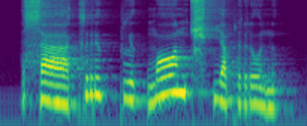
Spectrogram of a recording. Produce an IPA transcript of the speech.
saː˨˩krɯ˦˥k̚plɯ˨˩k̚mɔː˥˩n t͡ɕʰi˨˩a̯pro˨˩n

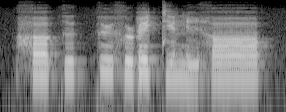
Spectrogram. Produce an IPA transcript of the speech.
hʌː˨kɨ˨˦kːy˦ xy˨˦ɽe˦ tʲə˨˦ni˨hʌː˦

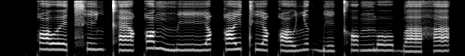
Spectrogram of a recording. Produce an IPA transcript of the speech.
qoːe̯t͡sʰiʎkʰæqo ŋ͡miː qitʰi qoʎə ɡ͡bikʰɔ ŋ͡moːbaha

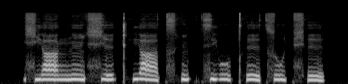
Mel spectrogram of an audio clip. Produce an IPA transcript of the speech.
ɕja˦ŋẽ˦ ɕe˦kʰja˥˧ t͡sʰĩ˦k̚t͡sju˥˧ t̪ʰe˥˧t͡su˦t͡ɕʰe˥˧

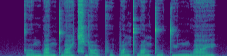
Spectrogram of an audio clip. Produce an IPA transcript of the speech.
kɤ˧˥ mwa˥nt̪wa˧˥ɪ̯t͡ɕʰjɑ̰˨˩ʊ̯ pʰu˥˧pɑ˥˧ŋkʰwɑ˥˩ŋ t̪ṵ˨˩ t̪y˧˥nn̪wa˧˥ɪ̯

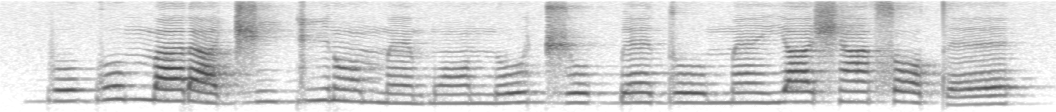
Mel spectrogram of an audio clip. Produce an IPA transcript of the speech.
bo˧ɡo˦ ma˧ɾa˨ d͡ʒi˧ɡi˦ɾɔ̃˧mɛ̃˨ bɔ̃˨no˨˦ d͡ʒo˧ɡ͡bɛ˧do˧mɛ̃˧ ja˦ʃã˦sɔ˦˨ tɛ˨˦

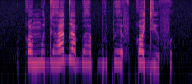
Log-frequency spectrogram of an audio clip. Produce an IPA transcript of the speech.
qʷəŋʷɨ dʱada bʱapbɨpɦɛf qʷɨdʲɤf

